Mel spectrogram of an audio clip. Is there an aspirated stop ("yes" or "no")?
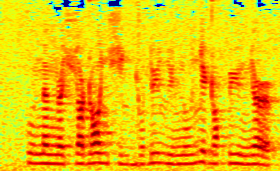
no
